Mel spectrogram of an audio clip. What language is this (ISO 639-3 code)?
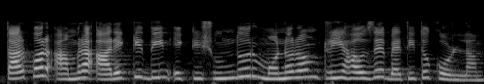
ben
